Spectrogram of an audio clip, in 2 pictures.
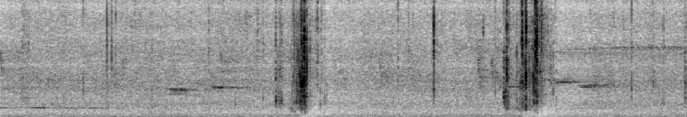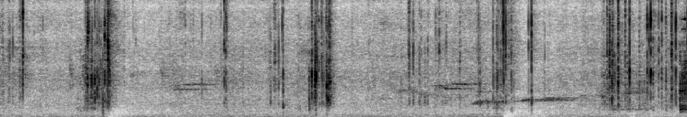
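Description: Clear plastic binder sleeves crackling as photocard binder pages are turned by hand, several crisp page flips a few seconds apart over a steady low hum.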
